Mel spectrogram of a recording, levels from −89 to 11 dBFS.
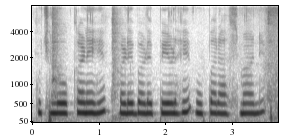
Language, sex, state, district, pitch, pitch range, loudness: Hindi, female, Madhya Pradesh, Bhopal, 255 Hz, 255-265 Hz, -12 LUFS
